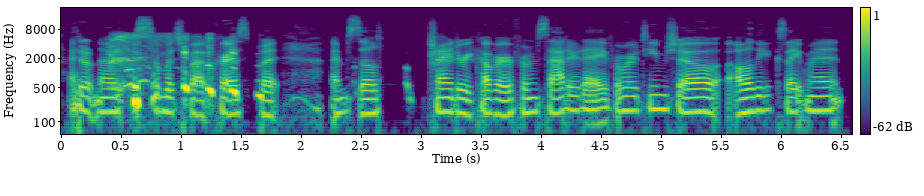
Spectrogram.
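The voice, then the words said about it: Hoarse, strained voice. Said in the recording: “you can probably hear the hoarseness in my voice. ... I always tend to like lose my voice, and I'm still like trying to recover”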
